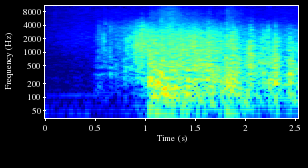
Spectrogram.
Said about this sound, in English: I was frightened by the thunder.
